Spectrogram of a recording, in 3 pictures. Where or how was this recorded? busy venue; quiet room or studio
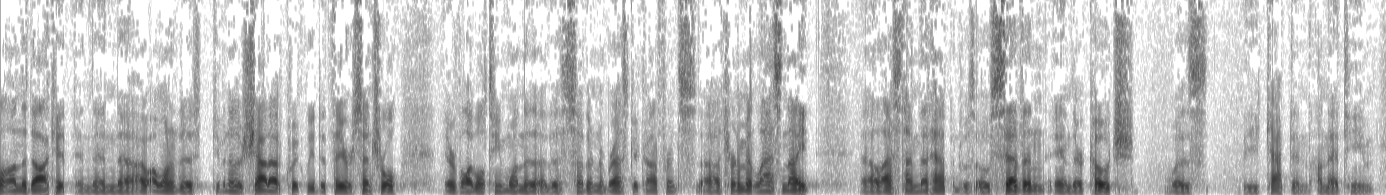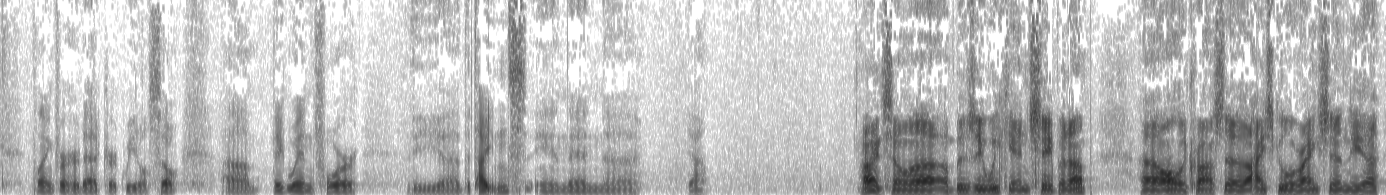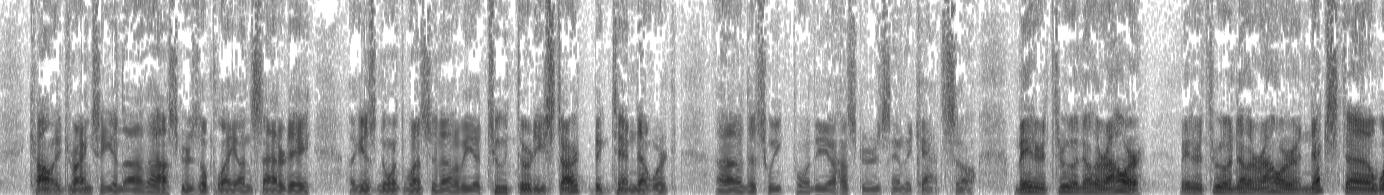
busy venue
